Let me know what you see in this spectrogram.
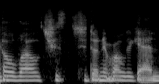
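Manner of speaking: normal talking voice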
